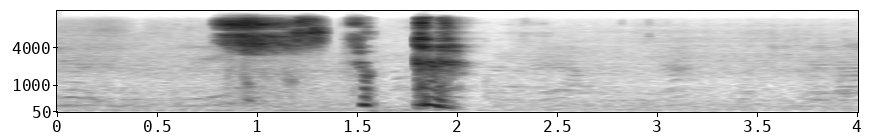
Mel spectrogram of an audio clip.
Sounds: Throat clearing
